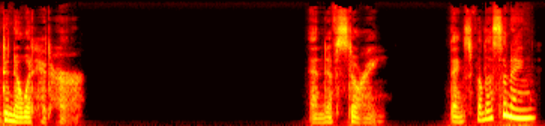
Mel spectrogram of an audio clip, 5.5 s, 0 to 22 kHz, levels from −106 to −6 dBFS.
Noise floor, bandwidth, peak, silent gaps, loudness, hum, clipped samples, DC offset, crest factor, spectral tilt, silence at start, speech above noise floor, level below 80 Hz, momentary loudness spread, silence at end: -87 dBFS; 19 kHz; -14 dBFS; none; -30 LUFS; none; under 0.1%; under 0.1%; 20 dB; -3 dB/octave; 0 s; 57 dB; -64 dBFS; 15 LU; 0.1 s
